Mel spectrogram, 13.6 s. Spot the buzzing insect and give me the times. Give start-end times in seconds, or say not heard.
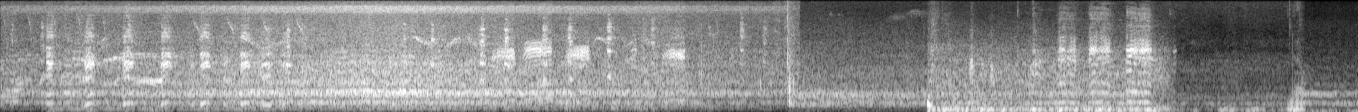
0.0-13.5.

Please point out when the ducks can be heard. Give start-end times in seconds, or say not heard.
0.5-3.0, 4.9-7.3, 9.2-11.8.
